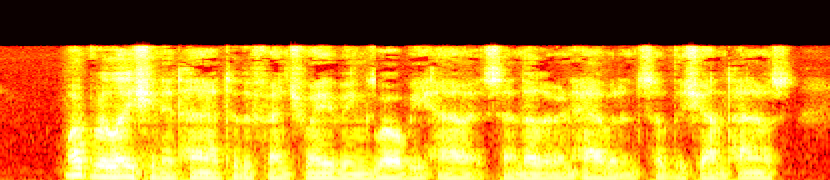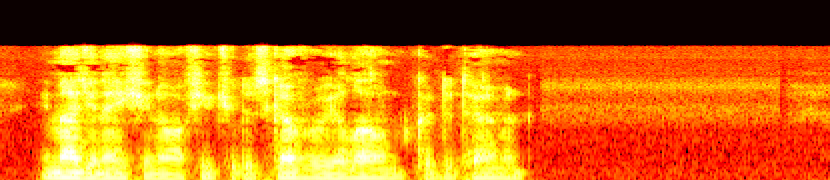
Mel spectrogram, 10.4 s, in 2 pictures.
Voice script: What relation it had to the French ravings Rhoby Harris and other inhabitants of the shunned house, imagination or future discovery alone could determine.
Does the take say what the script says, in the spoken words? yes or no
yes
